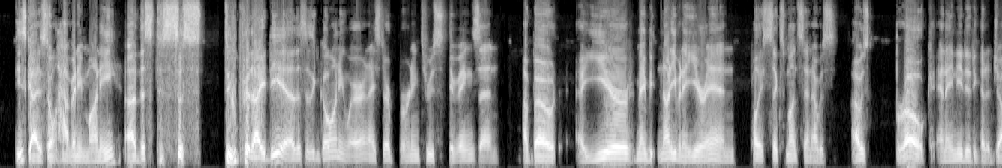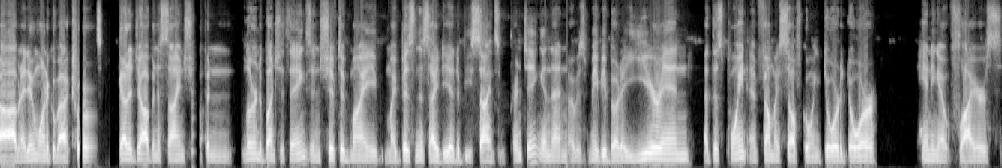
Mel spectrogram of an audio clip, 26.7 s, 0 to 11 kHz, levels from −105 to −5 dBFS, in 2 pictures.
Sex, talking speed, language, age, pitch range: male, 235 wpm, English, 30-49, 85-95 Hz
